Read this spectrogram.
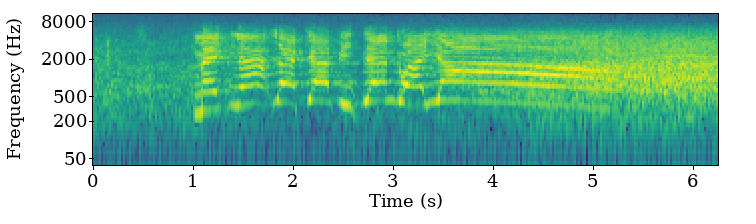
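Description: A young woman sings loudly on a stage.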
